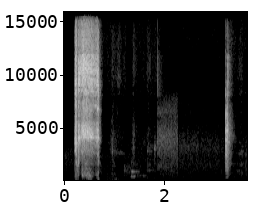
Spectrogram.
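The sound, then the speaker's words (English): An exaggerated phone camera shutter effect from a phone left on its default settings while taking a picture: a loud, harsh burst of noise, then faint clicks and a brief hiss, ending with a second short, sharp burst. No one speaks. “Why does it not surprise me that Ned has a phone that has like that overblown shutter sound?”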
